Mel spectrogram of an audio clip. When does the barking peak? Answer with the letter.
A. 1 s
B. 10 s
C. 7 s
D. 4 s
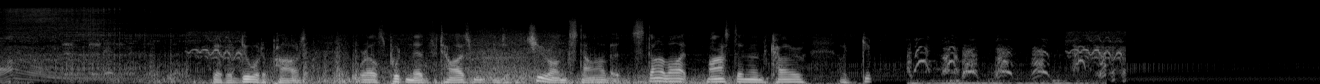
B.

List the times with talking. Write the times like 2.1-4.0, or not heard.
2.1-8.7.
